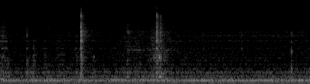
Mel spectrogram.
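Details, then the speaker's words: Electric guitar volume thumb wheel after the wires were moved away from its knurled edge. Their rubbing had caused triboelectric noise mimicking a scratchy pot. Now only a steady amp hum and faint clicks, no crackle when turned. "And now it's completely quiet."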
